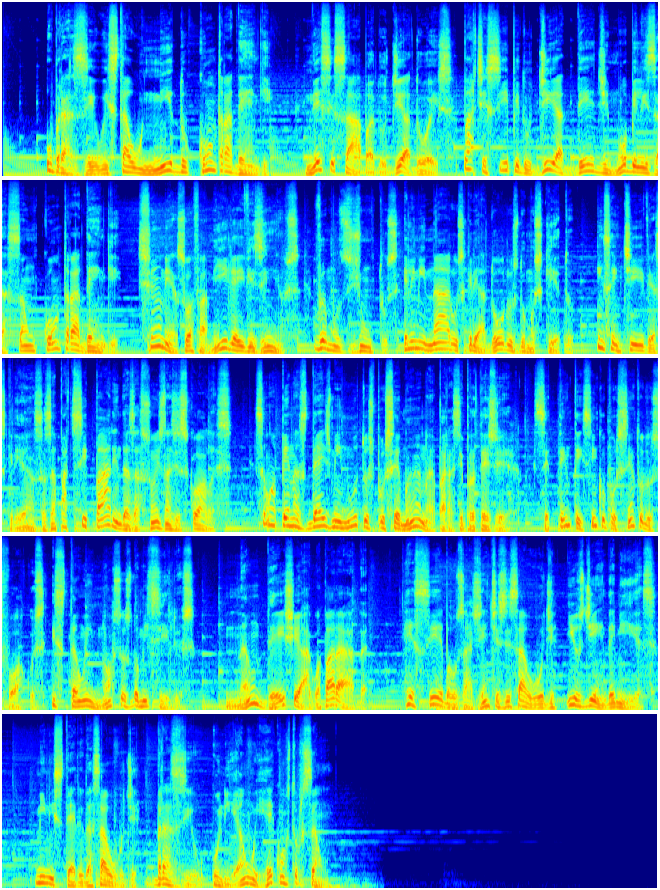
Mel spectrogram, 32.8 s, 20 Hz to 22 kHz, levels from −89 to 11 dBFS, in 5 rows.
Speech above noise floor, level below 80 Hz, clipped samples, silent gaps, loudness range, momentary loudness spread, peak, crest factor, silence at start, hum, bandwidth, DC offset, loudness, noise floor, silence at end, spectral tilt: over 75 dB; -30 dBFS; under 0.1%; none; 2 LU; 7 LU; -2 dBFS; 14 dB; 0 s; none; over 20 kHz; under 0.1%; -16 LUFS; under -90 dBFS; 3 s; -5.5 dB/octave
